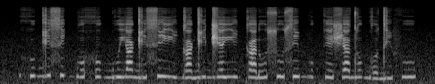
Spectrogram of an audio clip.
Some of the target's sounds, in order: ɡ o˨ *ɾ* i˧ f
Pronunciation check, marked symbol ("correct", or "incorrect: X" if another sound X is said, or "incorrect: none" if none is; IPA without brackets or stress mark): incorrect: d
